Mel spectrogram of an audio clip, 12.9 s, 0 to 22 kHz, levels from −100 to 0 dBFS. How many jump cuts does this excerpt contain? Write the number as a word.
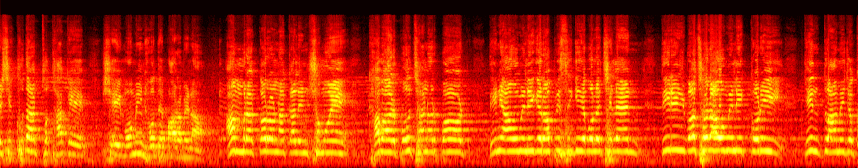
one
